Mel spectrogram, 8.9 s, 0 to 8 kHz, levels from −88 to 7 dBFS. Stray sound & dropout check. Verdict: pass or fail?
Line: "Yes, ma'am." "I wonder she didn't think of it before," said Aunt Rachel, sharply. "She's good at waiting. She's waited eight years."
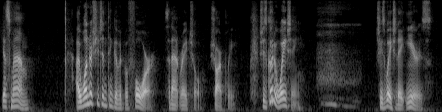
fail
